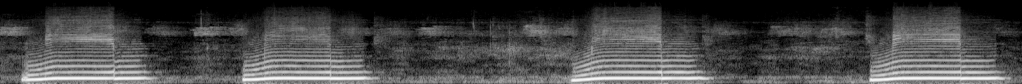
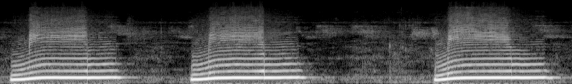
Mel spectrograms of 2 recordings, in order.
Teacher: حرف میم کی آواز ناک سے بھی باہر آتی ہے، یعنی کہ دونوں ہونٹوں کے ملنے سے حرف میم کی آواز بنتی ہے اور ہونٹوں کے ساتھ ساتھ ناک سے بھی میم کی آواز کا تعلق ہے. دونوں ہونٹ باہم مل جاتے ہیں اور آواز ناک کے ذریعے باہر آ جاتی ہے · تو میم کے اندر ایک لازمی کیا خوبی ہے کہ اس کے اندر غنہ کی آواز موجود ہوگی. تو یہاں پہ جب ہم کہتے ہیں میم تو آپ محسوس کریں گی کہ آپ کی کچھ آواز ناک سے بھی باہر آئی ہے. اس کے لیے ہمیں کوئی ناک پر زور نہیں دینا پڑا.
